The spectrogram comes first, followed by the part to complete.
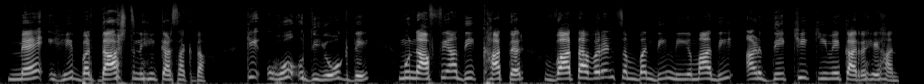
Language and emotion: Punjabi, angry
